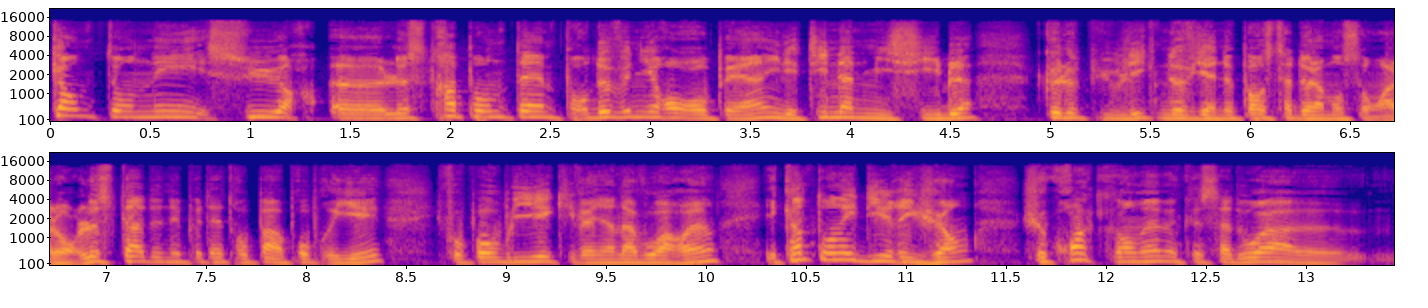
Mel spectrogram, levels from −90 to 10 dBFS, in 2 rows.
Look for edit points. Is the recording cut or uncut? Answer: uncut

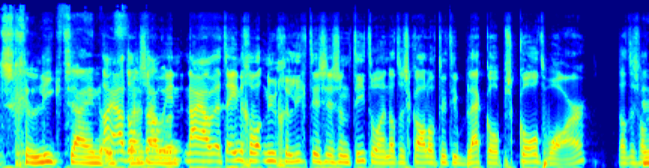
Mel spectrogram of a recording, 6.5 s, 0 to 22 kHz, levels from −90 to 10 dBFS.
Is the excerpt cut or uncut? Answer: uncut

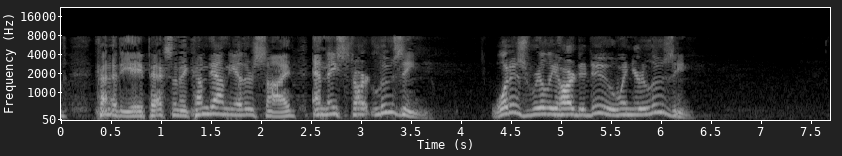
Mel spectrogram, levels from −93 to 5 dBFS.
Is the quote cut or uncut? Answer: cut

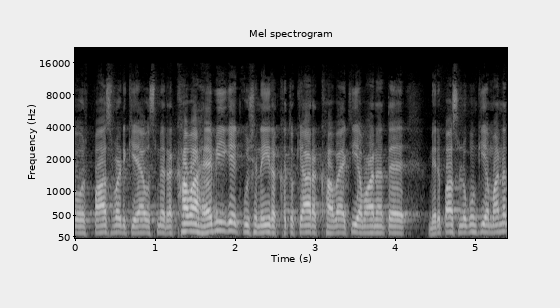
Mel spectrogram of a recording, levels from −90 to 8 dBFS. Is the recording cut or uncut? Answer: cut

